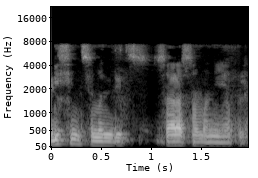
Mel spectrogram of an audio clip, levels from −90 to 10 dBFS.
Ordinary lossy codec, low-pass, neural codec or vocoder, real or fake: none; 7.2 kHz; none; real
